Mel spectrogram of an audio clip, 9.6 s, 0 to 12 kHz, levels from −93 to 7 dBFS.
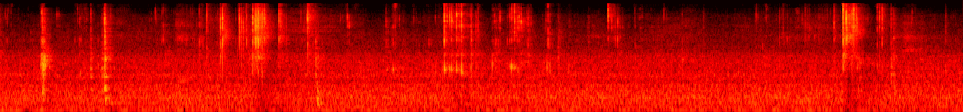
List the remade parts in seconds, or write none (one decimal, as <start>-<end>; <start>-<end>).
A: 0.6-2.4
